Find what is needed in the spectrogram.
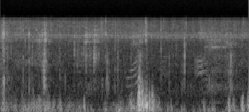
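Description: Footsteps crunching on a gravel road: uneven, irregular steps, the loudest right at the start and about a second and a half in.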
